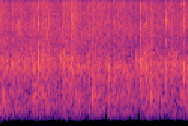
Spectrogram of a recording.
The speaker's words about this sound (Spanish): ¿Cuántos creemos que Dios todavía tiene el poder de cambiar la vida del ser humano? Dele un aplauso al Señor si usted lo cree.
